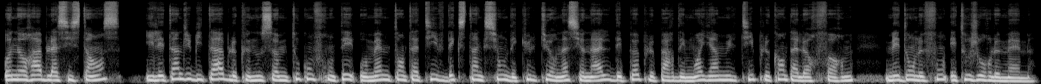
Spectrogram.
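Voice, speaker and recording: Female reader, formal and solemn; very dark, mellow voice recorded dry. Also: mid-range voice, moderate pace, no room sound. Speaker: reader of a translated speech. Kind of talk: formal reading of a speech.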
